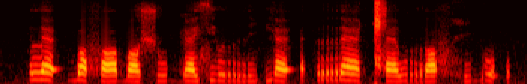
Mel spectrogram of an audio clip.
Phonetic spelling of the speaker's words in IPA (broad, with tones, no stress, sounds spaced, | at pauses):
l æ˥˧ ʔ ɓ ɒ˥˧ f ɒ˨˦ ɓ ɒ˨˦ ʃ u˨˦ ɠ æ˨˦ sʲ o˥˧ r i˨˦ ʔ j æ˥˧ ʔ | r æ˥˧ ǁ æ˨˦ w r ɒ˨˦ f h i˨˦ ɠ o˥˧ ʔ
